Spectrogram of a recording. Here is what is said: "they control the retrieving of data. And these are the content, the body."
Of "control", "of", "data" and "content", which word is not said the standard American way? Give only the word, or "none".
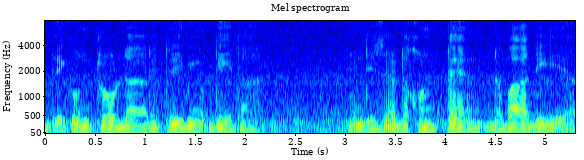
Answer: of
